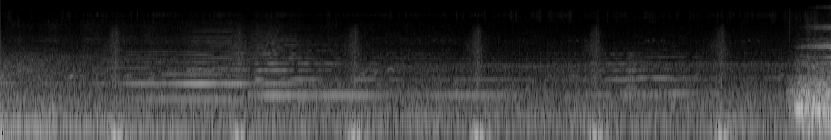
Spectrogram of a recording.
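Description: Large wings flap in slow, regular beats.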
